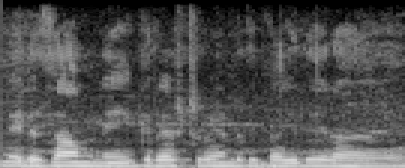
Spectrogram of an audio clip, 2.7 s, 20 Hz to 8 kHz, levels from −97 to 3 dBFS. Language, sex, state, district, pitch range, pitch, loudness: Hindi, male, Haryana, Charkhi Dadri, 140-150 Hz, 145 Hz, -16 LUFS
